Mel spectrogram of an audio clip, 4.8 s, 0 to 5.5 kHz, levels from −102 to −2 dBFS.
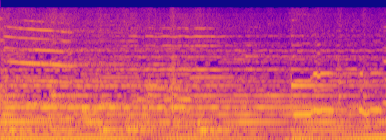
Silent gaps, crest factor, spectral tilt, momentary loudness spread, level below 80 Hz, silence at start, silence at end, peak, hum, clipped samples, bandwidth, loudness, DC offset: none; 14 dB; -9.5 dB/octave; 6 LU; -32 dBFS; 0 s; 0 s; -10 dBFS; none; under 0.1%; 5 kHz; -24 LUFS; under 0.1%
